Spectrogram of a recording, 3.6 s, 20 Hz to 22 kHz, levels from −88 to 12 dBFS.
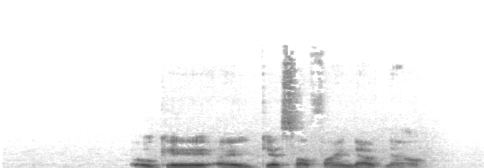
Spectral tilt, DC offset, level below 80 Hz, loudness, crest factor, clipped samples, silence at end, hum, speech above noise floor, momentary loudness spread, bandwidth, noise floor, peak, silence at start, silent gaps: -4.5 dB/octave; under 0.1%; -66 dBFS; -24 LUFS; 16 dB; under 0.1%; 0.45 s; none; 48 dB; 15 LU; 15.5 kHz; -72 dBFS; -10 dBFS; 1 s; none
